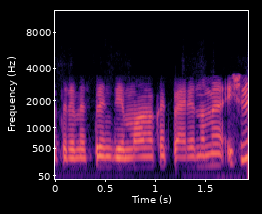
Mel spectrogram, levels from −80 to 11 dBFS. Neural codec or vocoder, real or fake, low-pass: none; real; 7.2 kHz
